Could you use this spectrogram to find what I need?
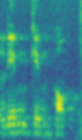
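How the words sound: The name is read with Hokkien pronunciation. "kalau pakai logat Hokkien jadi Lim Kim Hok"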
